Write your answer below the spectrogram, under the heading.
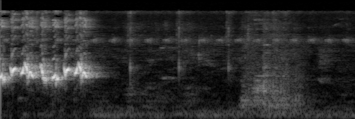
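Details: Sooty-headed bulbul singing lively, used to lure a quiet bird into singing: a brief burst of bubbly, warbled notes lasting under a second, then near silence with a soft rustle.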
